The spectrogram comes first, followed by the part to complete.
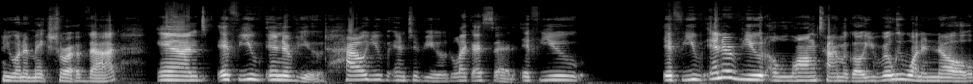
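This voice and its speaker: Bright and sharp in tone, a woman with a Brooklyn accent speaks at a medium pitch. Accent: New York, Brooklyn. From Brooklyn, New York, Jamaican family. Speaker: career coach. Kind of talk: live stream talk.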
